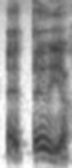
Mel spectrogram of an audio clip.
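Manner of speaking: high, loud indignant scold; mock outrage. Owner scolds her cat, mock indignant. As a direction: act offended at the cat.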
